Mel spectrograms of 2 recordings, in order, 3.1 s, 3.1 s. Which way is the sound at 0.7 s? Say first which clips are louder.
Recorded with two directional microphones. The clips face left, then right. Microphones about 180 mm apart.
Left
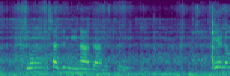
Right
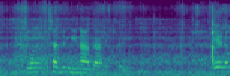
Left 2 dB; 10° right (ahead or behind).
